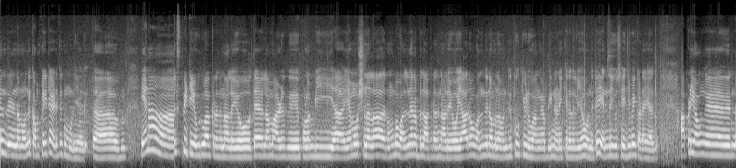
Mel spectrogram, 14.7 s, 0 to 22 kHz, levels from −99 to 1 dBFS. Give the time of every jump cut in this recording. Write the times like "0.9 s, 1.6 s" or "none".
3.5 s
